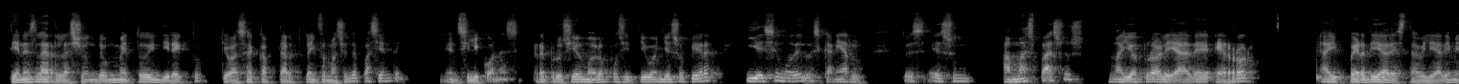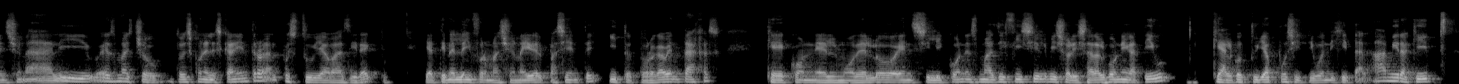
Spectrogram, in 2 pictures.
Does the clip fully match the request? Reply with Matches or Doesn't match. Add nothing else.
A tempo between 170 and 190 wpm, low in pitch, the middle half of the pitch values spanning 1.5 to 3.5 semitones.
Matches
